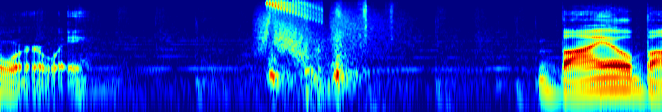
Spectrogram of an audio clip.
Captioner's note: air whooshing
